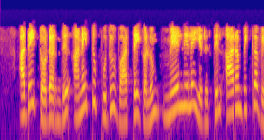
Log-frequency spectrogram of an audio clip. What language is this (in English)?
Tamil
